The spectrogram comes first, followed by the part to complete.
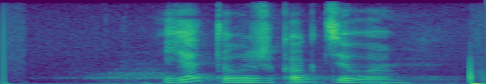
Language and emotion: Russian, neutral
